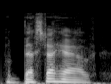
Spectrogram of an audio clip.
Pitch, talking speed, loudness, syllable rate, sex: 105 Hz, 215 wpm, -15 LUFS, 4.7 syllables/s, male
